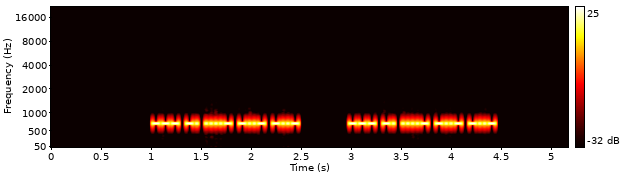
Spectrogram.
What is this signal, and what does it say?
Morse code, heard as a keyed tone, about 52 wpm, 700 Hz. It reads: ON4XX ON4XX
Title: DXCC-100 Call Signs - 5 Characters - Repeated 2x - 50wpm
